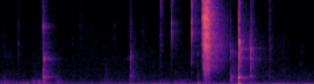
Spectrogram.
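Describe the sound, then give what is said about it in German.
A green bottle of Obru strong beer (Starköl) is opened: a few soft clicks, then a short, bright hiss of escaping gas and a sharp tick just after. The fizz is gentle and quiet, with no voices. “Das ist nicht so aufdringlich, das Geräusch.”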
